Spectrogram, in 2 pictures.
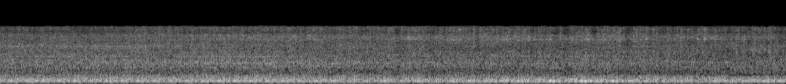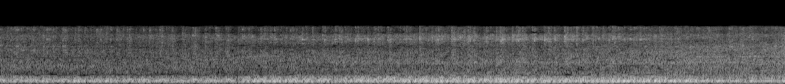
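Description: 1969 Chevrolet Corvette's 427 big-block V8 idling steadily through its side-exit exhaust pipes. It grows a little louder about two-thirds of the way through.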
